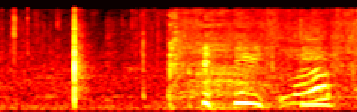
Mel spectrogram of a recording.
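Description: A single sharp pop of a bubble-wrap bubble being squeezed, about half a second in, followed from about a second in by a person's voice laughing or vocalising.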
